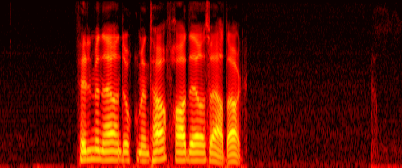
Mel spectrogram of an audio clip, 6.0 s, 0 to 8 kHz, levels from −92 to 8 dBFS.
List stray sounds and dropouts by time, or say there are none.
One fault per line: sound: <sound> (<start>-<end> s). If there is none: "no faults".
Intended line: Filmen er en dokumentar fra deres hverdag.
no faults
